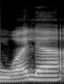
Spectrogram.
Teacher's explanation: الف مدہ 1 سے 2 الف کے برابر لمبا کریں گے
